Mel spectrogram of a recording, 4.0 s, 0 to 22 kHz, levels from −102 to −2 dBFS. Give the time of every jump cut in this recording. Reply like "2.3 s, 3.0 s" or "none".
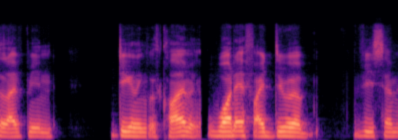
1.7 s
